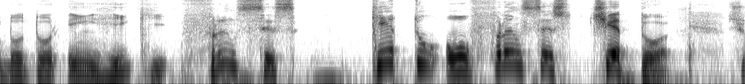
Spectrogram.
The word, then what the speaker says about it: Franceschetto: É italiano, imagina, sem problemas, é Franceschetto.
